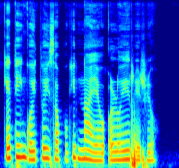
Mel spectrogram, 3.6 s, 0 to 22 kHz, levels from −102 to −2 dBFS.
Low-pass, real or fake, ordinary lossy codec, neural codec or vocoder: none; real; none; none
